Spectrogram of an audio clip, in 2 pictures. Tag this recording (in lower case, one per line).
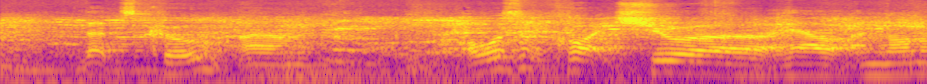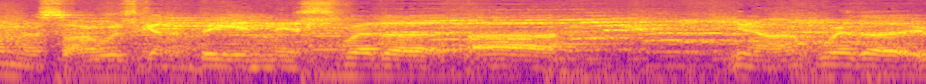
music
speech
